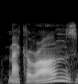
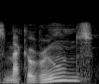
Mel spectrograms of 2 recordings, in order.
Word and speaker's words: macarons: And that's where they sell macarons. Macarons? Macaroons? Am I saying this correctly? Macarons.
